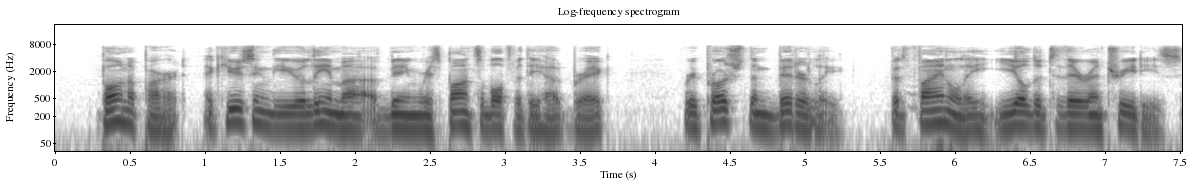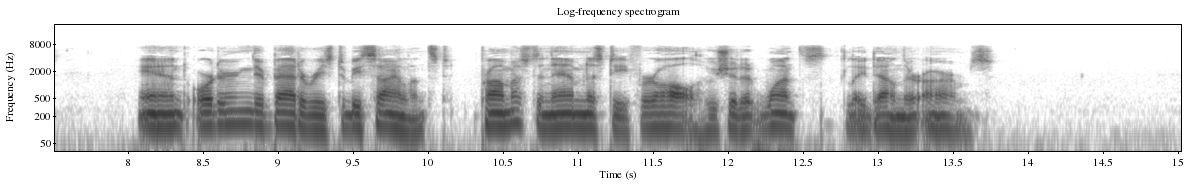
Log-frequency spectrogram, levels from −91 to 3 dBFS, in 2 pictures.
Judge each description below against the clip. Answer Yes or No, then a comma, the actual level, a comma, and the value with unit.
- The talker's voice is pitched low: Yes, low, 110 Hz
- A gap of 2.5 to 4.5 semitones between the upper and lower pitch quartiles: Yes, average, 2.8 semitones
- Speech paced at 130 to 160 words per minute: Yes, average, 155 wpm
